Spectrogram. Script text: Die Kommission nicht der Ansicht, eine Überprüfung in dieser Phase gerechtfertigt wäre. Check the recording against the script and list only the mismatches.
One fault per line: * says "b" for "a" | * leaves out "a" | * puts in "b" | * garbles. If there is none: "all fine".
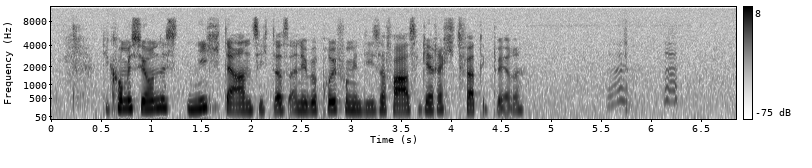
* puts in "ist"
* puts in "dass"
